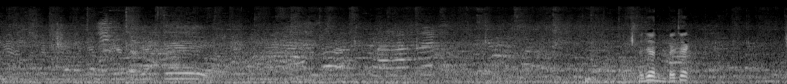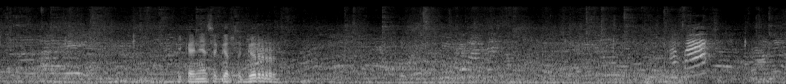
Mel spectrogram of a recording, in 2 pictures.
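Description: Women chatter close by.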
